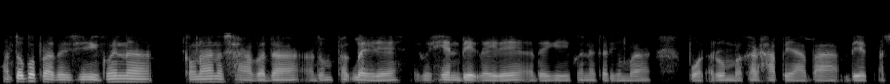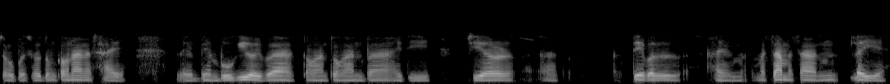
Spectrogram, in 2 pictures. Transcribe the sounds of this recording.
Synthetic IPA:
ɐtopapɾaɡaɾisiikʰojnɐ | kawnanɐsabɐda̰ːdumpʰɐk̚lajɾḛkʰojɦenbek̚lajɾeɐ̰daɡiikʰojnɐkɐɾiɡumbapotɐ̰ɾumbɐkʰɐɾɦapɐjababek̚ɐsawbasuɐdumkawnanɐsaeɐda̰ɡibembuɡiojbɐtoŋantɔŋanbaajdi | t͡ʃiəɾ | tebɐlhajmɐsamɐsadumlɐje

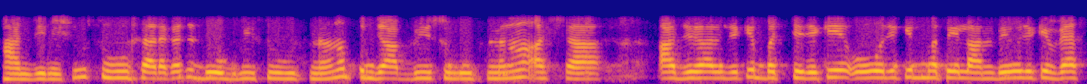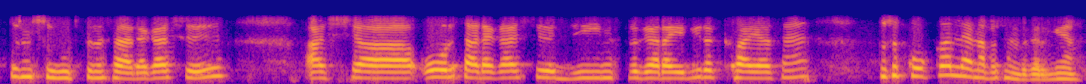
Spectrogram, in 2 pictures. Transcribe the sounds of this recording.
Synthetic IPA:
ɦãːɲd͡ʒiːniːʃuːsuːʈsaːɽaːkət͡ʃʰɖoːɡɾiːsuːʈnaːpəɲd͡ʒaːbiːsuːʈnaːətʃaː | əd͡ʒkəld͡ʒeːkeːbətːʃeːd͡ʒeːkeːoːd͡ʒeːkeːmət̪eːlãːnd̪eːoːd͡ʒeːkeːʋɛːsʈəɾnsuːʈsnːsaːɽaːkəʃʰ | əʃaːoːɾsaːɽaːkət͡ʃʰd͡ʒiːnsʋəɡɛːɾaːeːbiːɾəkʰːaːjaːsɛ̃ː | t̪ʊsũːkoːkaːlɛːnaːpəsə̃nd̪kəɾɡɪjãː

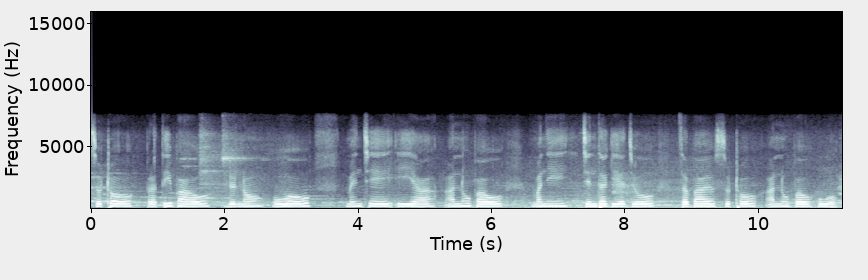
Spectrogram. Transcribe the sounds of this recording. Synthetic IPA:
sʊʈʰopɾɐt̪ɪbʱaːʋɗɪnoɦʊo | mɪ̃ɦɪ̃ɲd͡ʑeɪjaɐnubʱəʋ | mɐɲizɪ̃nd̪əɡiəd͡ʑoːsɐbʱaːjosʊʈʰoɐnʊbʱəʋɦʊo

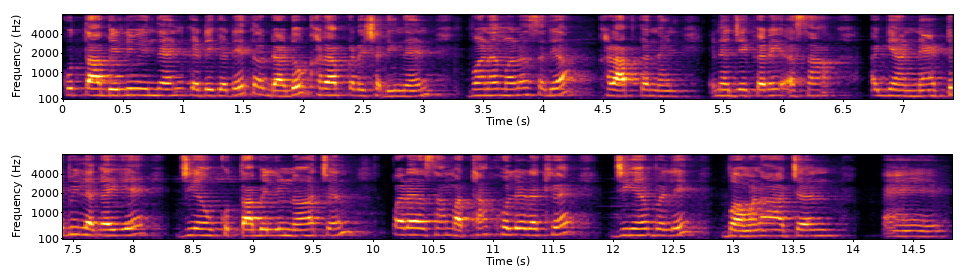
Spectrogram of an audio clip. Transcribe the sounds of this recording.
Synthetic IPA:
kʊt̪aɓeːljũʋẽːn̆d̪aːɦɪnɪ̆kɐɗʱẽkɐɗʱet̪ɐɗaːɖʱoxʰɐɾaːb̚kɐɾet͡ɕʰɐɗĩːn̆d̪aːɦɪnɪ̆ | ʋɐɽ̃ə̆ʋɐɽ̃əsɐɗaxɐɾaːbkɐ̃nd̪aɦɪnɪ̆ɪnə̆d͡ʑeːkɐɾeʔɐsãɐɠjãnɛːʈbɪlɐɠaːiaɦed͡ʑiːə̃ukʊt̪aɓeːlijũnɐɐt͡ɕənɪ̆pɐɾɐsãmɐt̪ʰãkʰoːloɾɐkʰijoed͡ʑiːə̃bʱɐlebʱɐʋəɽ̃aɐt͡ɕənɪ̆ | ɛ̃ː

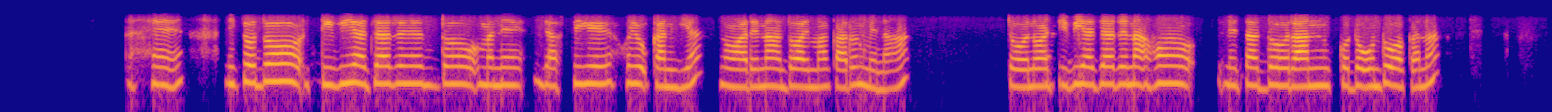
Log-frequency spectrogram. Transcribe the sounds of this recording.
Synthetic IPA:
hɛ̃ | nit̪ɔʔd̪ɔʈibʱiad͡ʒaɾɛd̪ɔmanɛd͡ʒast̪iɡɛhɔjɔʔkanɡɛja | nɔwaɾɛnaʔd̪ɔajmakaɾɔnmɛnaʔa | t̪ɔnɔwaʈibʱiad͡ʒaɾːɛnaʔɦɔ̃ | nɛt̪ad̪ɔɾankɔd̪ɔɔɳɖɔʔakana

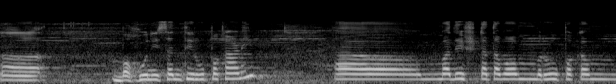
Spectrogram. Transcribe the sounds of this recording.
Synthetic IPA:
bɐɦunisɐnt̪iɾuːpɐkaːɳi | mɐd̪iʂʈɐt̪ɐʋɐmɾuːpɐkɐm

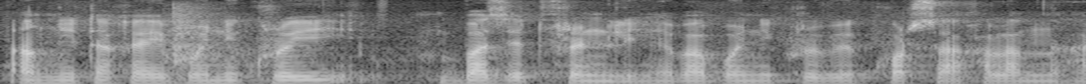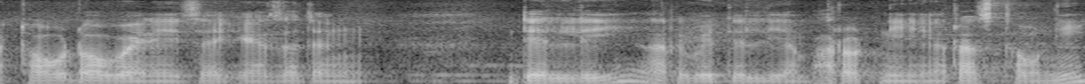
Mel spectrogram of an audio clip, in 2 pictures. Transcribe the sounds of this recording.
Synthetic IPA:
a̰ŋnitʰakʰajbɔjnikʰuɾɯj | bazet̚pʰɾendliɦajbabɔjnikʰɾɯjbekʰɔɾsa̰kʰalamnɯɦatʰawdawbajnajzajkʰajazadɯŋ | delːiaɾʔɯbedeliabʱaɾɔt̚niɾʔastʰawni

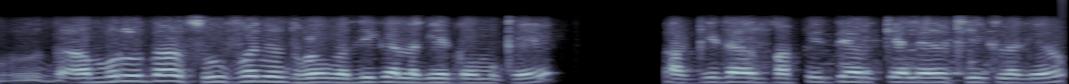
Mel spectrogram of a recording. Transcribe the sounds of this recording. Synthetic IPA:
t̪ɐmɾut̪̬ãsuːfəd͡ʑõːt̪ʰoːɽoʋɐd̪ʱiːkãlɐɠet̪omũːkʰeː | baːkit̪̬ɐpɐpit̪ʰeɔɾkẽlɐõʈʰiːklɐɠjõː

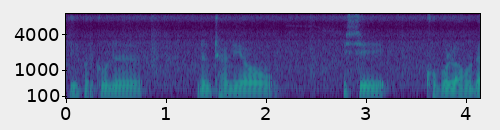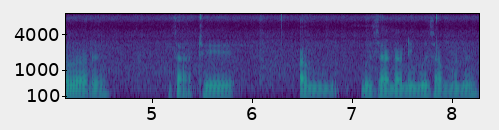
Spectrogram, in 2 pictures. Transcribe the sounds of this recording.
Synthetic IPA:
bipʰɯɾkʰɯwnɯ | nɯŋtʰaŋijaw | ise | kʰubɔlaɦudaŋaɾɯ | za̰tʰe | aŋ | bɯzananɯmɯzaŋmɯnɯ

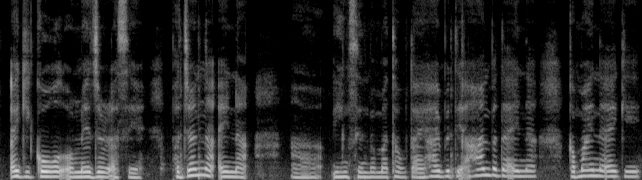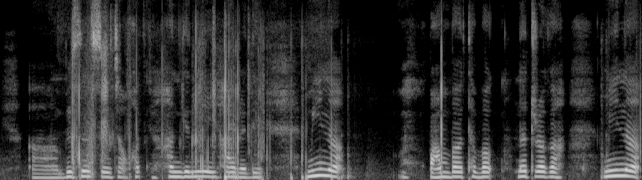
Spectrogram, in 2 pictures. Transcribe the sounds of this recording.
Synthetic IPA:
ɐjɡiɡolɔ̰ɾmed͡ʒɐɾɐ̰se | pʰɐd͡ʒɐnːɐʔɐjnɐ | jeŋsenbɐmɐtʰawtʰajɦajbɐdiʔɐ̰ɦanbɐdɐːjnɐkɐmajnɐːjɡi | biznesːet͡ʃawkʰɐthanɡɐnihajɾɐdiminɐ | pambɐtʰɐbɐk̚ | nɐtɾɐɡɐ | minɐ

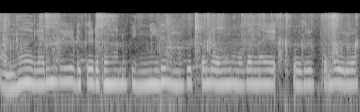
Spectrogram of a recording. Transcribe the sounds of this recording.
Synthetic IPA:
ɐnːɨelːaːɾumpɐrɐjueɽukːɨeɽukːɐnkaːrɐɳumpinːiːɽɨnɐmːukːɨipːɐnd̪oːnːunɐmukːelːɐeoɾueɽut̪ːɐɳɖɐoɾo

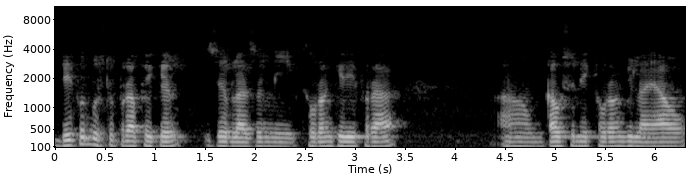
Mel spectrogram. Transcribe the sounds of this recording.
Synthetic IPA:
bepʰɔɾbustupʰɾapʰɯjkelzeblazɯŋnikʰawɾaŋkiɾipʰɐɾa | mkawsenikʰawɾaŋbilajaw

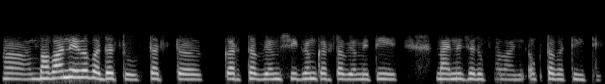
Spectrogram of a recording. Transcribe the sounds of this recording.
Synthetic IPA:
ɦãːbʱɐʋaːneːʋɐʋɐd̪ʱɐt̪ut̪ɐt̪ | kɐɾt̪ɐʋjɐmʃiːɡɾɐmkɐɾt̪ɐʋjɐmit̪imæːneːd͡ʒɐɾuk̚t̪ɐʋaːnukt̪ɐʋɐt̪it̪i

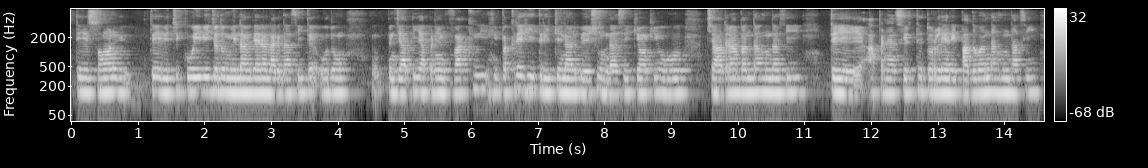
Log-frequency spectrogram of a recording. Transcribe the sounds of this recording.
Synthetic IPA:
t̪eːsɔːɳd̪eːʋɪt͡ʃkoːiːʋiːd͡ʒəd̪õːmɪlːaːʋəɡɛːɾaːləɡd̪aːsiːt̪ḛːʔoːd̪õː | pəɲd͡ʒaːbiːaːpɳeːʋəkʰʋəkʰɾeːɦiːt̪əɾiːkeːnaːlpeːʃɦʊnd̪aːsiːkjõːkɪoː | t͡ʃaːd̪ɾaːbənd̪aːɦʊnd̪aːsiː | t̪eːa̰ːpɳaːsɪɾt̪ʰeːt̪ʊɾleaːɾeːpəɡbənd̪aːɦʊnd̪aːsiː

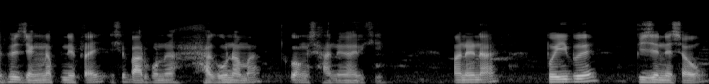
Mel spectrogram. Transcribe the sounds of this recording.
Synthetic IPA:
pʰɯɾzeŋnapʰɯnepʰɾa̰jisebaɾɡɔnɯhaɡɯwnamakɯwa̰ŋsanɯaɾikʰi | manɯna̰ | pɯjbɯ | b̥izenesaw

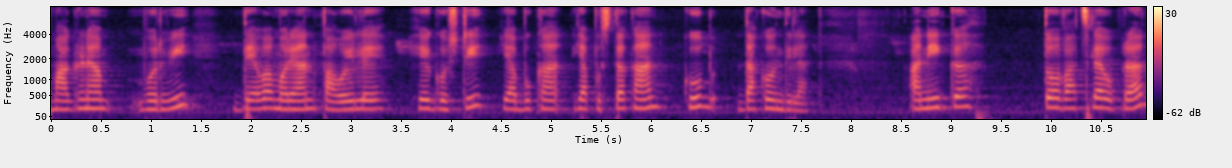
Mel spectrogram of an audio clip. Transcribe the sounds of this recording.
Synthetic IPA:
maɡɳjaʋəɾʋĩ | d̪eʋamɔɾjanpaʋəjle | heɡoʂʈiːabukajapust̪əkãnkʰuːb | d̪akʰəwnd̪ila | ank | t̪ɔʋat͡sljaupɾãn

